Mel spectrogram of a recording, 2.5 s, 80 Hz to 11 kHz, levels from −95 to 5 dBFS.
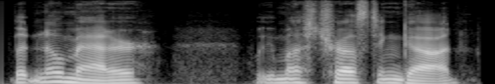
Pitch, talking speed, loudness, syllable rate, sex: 135 Hz, 195 wpm, -17 LUFS, 4.9 syllables/s, male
